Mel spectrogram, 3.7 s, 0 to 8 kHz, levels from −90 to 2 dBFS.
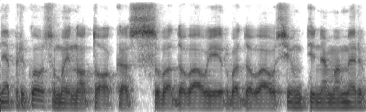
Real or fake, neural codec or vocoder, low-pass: real; none; 7.2 kHz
